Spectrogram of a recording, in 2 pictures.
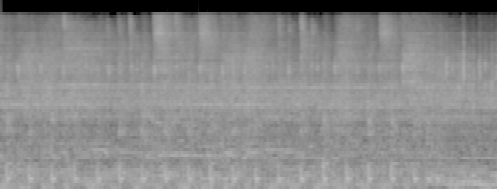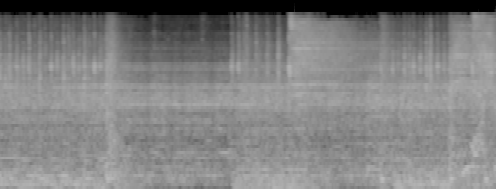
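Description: Thrash metal band playing live: distorted electric guitars over a drum kit, heard through the concert PA. The bass end drops out briefly about eight seconds in, then the full band comes back.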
